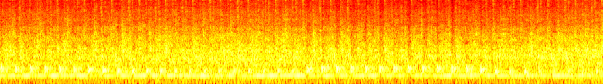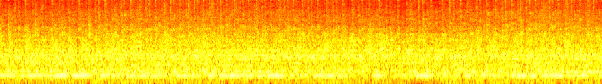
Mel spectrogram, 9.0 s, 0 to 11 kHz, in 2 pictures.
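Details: KAMAZ 65225 Euro-2 diesel truck, reassembled after an engine-knock repair, first start: loud, steady idle with even clatter and no distinct knock; owner hears only a very faint metallic sound, from an injector line, after the knock was eliminated.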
